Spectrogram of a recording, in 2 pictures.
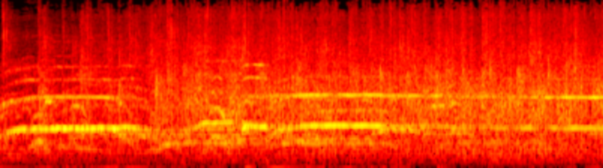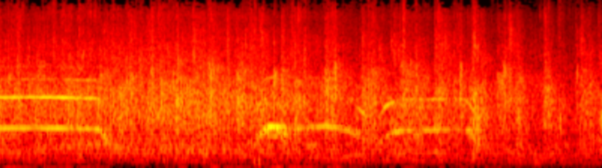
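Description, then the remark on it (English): Sustained applause from a large audience, dense rapid clapping at a steady, loud level, with a few tonal cheers or whoops rising above it, as the audience applauds the new speakers. “So let's have a big round of applause for all of our incredible new voices.”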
